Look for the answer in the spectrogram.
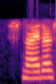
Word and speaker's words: Schneider: Schneider schreibt man S wie Siegfried,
